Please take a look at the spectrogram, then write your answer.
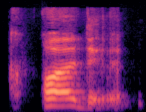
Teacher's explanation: قد تال پہ کلکلا کیجیے، قاف کو ہیوی، تال کو باریک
